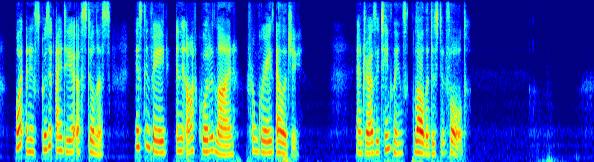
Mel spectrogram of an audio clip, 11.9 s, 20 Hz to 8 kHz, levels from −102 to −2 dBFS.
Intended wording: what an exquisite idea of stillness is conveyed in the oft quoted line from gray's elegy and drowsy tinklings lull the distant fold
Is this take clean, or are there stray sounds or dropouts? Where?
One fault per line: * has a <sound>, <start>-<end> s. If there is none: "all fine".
all fine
